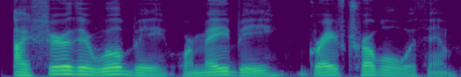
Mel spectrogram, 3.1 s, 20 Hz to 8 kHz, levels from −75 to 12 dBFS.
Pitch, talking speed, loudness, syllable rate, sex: 105 Hz, 235 wpm, -19 LUFS, 5.4 syllables/s, male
